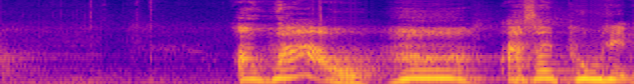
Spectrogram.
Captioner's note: gasps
